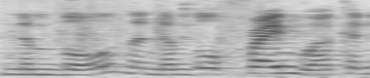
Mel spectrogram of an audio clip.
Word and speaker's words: NIMBLE: It's spelled N-I-M-B, but we call you pronounce it NIMBLE, the NIMBLE framework, and it's just a framework that my colleague, I don't know if you know Prof.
